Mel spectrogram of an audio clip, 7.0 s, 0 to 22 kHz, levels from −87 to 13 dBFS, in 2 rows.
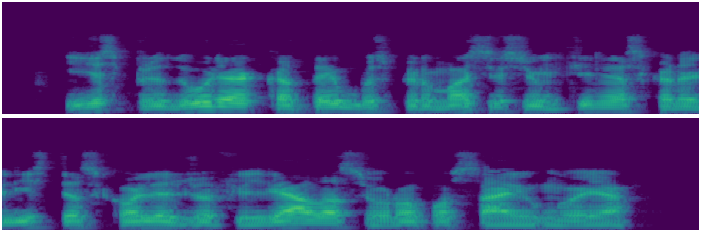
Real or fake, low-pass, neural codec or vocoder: real; 7.2 kHz; none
